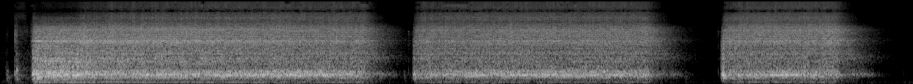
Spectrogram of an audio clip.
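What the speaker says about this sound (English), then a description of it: "Let's blend this one" A blender whirs steadily through pomegranate and pineapple juice in three loud bursts, each a few seconds long, each tailing off and then stopping abruptly before the motor starts again.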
